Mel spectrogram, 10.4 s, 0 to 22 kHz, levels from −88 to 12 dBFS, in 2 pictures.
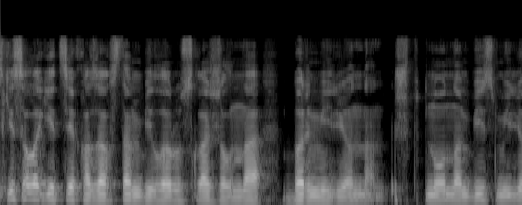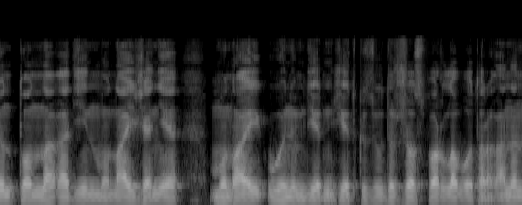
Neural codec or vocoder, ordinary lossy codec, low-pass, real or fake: vocoder, 22.05 kHz, 80 mel bands, Vocos; none; 9.9 kHz; fake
